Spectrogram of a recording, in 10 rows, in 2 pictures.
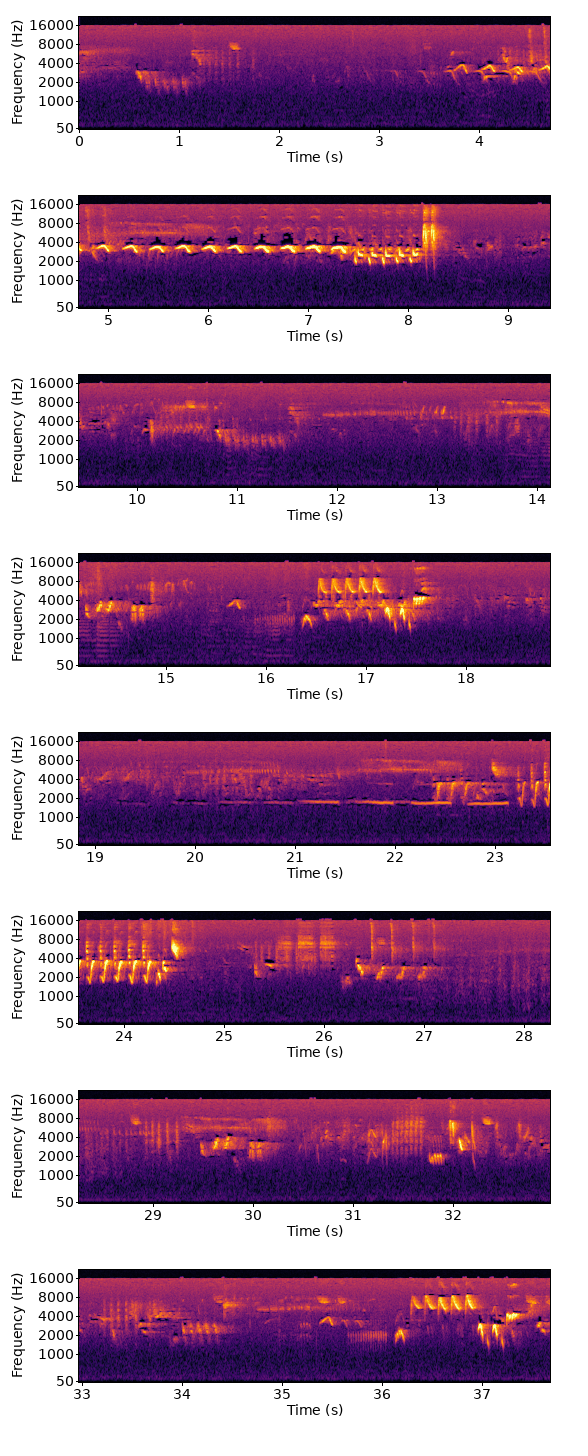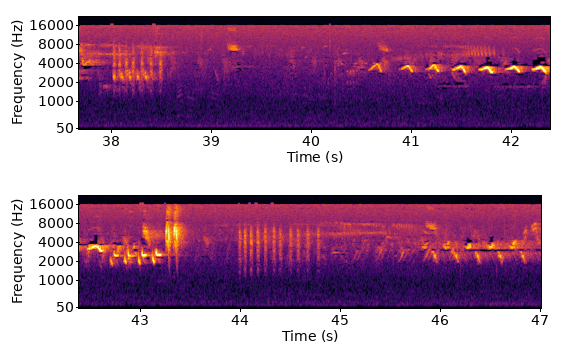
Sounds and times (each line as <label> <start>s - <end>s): Nightingale song 2.6s - 47.0s
other bird (Serin, Warbler) calls in background 19.0s - 24.6s
other bird (Serin, Warbler) calls in background 31.1s - 47.0s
